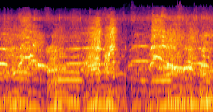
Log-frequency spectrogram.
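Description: Geese on a commercial goose farm honk loudly and repeatedly close by, several birds overlapping in a continuous noisy chorus with no talk.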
